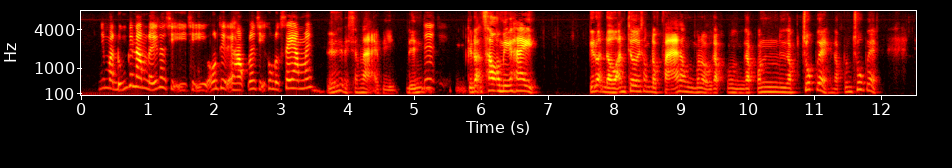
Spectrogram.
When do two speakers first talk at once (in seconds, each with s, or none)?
none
